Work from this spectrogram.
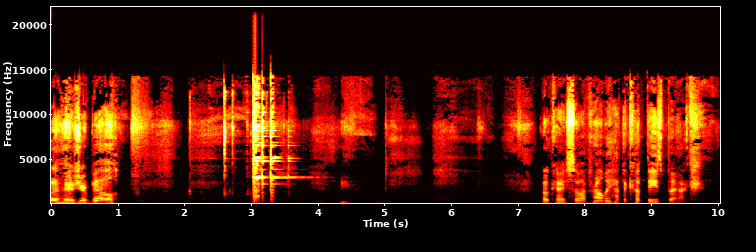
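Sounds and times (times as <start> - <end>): small metal bell clanging: 3.0 - 4.0.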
